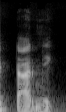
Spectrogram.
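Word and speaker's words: ptarmic: हो जाता है साइकोलॉजी जहां तक हम बात करते हैं पी के बाद टी की तो पीटी जिसमें हम बोल सकते हैं कि टर्म means PT ए आर एम आई C means ये बनता है टर्म पी को साइलेंट रखा जाता है यहां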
